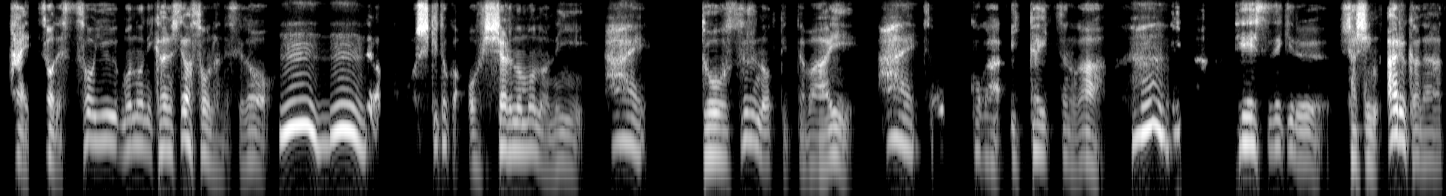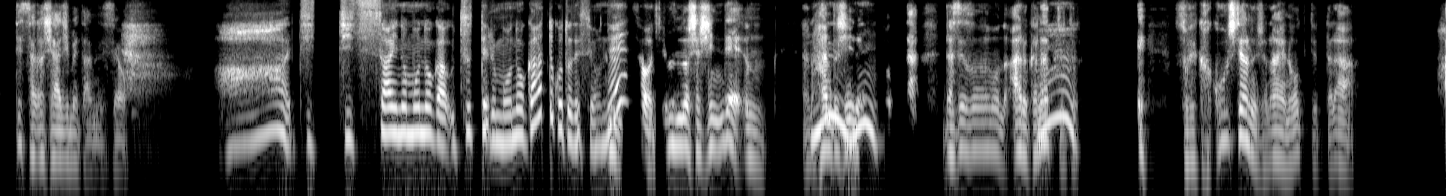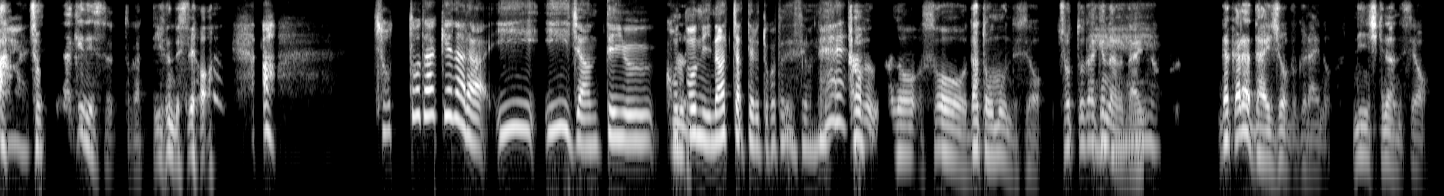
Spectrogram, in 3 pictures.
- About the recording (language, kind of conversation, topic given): Japanese, podcast, 写真加工やフィルターは私たちのアイデンティティにどのような影響を与えるのでしょうか？
- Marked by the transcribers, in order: inhale; laughing while speaking: "ゆんですよ"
